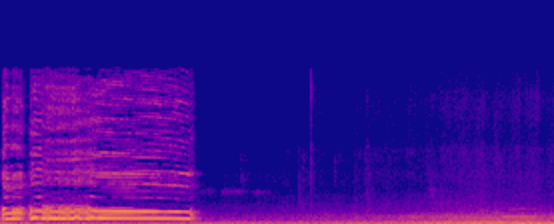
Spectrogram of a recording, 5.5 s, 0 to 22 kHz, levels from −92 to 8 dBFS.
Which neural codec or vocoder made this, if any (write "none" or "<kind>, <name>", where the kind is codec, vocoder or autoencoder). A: none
